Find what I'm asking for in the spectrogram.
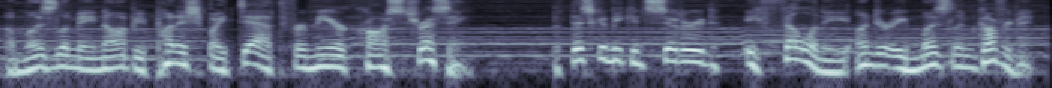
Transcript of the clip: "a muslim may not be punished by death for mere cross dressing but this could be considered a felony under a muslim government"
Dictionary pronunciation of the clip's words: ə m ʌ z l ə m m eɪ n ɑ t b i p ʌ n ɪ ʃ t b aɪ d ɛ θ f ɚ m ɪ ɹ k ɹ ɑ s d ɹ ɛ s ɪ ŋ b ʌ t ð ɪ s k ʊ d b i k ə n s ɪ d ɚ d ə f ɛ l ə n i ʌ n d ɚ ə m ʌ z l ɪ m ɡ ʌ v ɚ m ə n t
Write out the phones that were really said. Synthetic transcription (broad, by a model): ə m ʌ z l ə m m eɪ n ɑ t b i p ʌ n ɪ ʃ t b aɪ d ɛ θ f ɚ m ɪ ɹ k ɹ ɑ s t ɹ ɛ s ɪ ŋ b ʌ t ð ɪ s k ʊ d b i k ə n s ɪ d ɚ d ə f ɛ l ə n i ʌ n d ɚ ə m ʌ z l ɪ m ɡ ʌ v ɚ m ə n t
